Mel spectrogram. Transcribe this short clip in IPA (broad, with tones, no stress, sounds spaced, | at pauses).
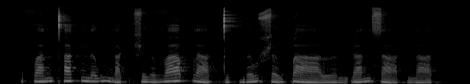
f a˧˥ n t̪ʰ a˦˥ k̚ n ə˧˥ w ŋ a˨˩ k̚ ʂ i˨˩ ə̯ v aː˦˥ p̚ l aː˨˩ k̚ t̪ ɨ˨˩ k̚ j ə˧˥ w ʂ ə˨˩˦ w ɓ aː˨˩ ɹ ə˨˩ ŋ ɗ a˧˥ n s aː˨˩ k̚ n a˨˩ t̚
